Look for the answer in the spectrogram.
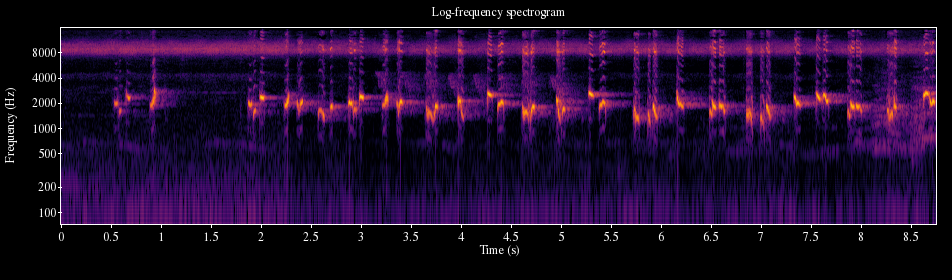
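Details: Sooty-headed bulbul's morning 'ropel' song: after a few scattered opening notes comes a fast run of clear, bubbly whistled phrases, each note bending up or down, repeated several times a second against a constant high-pitched hiss.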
